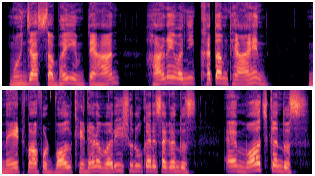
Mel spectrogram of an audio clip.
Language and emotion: Sindhi, happy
